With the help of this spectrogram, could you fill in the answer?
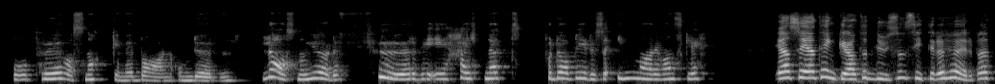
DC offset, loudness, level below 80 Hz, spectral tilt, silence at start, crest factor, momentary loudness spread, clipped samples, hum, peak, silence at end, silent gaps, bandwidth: under 0.1%; -23 LUFS; -64 dBFS; -4.5 dB/octave; 0.15 s; 18 dB; 12 LU; under 0.1%; none; -4 dBFS; 0 s; 5.35-5.45 s, 7.28-7.47 s; 12.5 kHz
